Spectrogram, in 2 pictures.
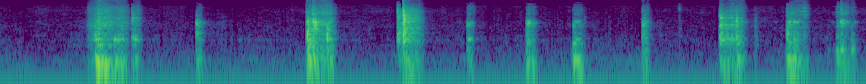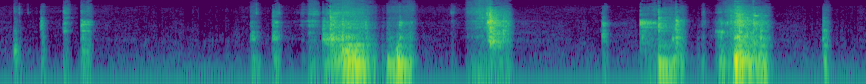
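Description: Irregular clicks, creaks and knocks from a CD-ROM drive's plastic housing and metal parts as it is handled and worked apart by hand. There are heavier knocks about six seconds in and again near the end.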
